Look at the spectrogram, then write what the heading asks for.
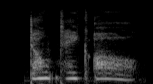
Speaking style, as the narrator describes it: whispered her neighbor, a young lady of great presence of mind

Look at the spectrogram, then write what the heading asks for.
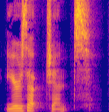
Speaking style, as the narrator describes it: Maya narrowed her gaze at Vernon and Petunia Dursley and muttered

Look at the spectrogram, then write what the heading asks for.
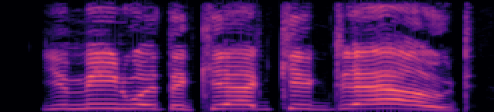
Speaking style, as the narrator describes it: would add as they roared with laughter

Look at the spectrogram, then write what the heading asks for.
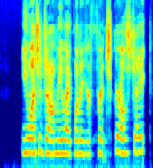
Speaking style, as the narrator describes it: Risa jokingly blurted out

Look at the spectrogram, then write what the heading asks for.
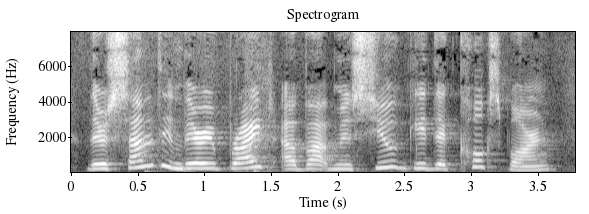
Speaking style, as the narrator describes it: she exclaimed

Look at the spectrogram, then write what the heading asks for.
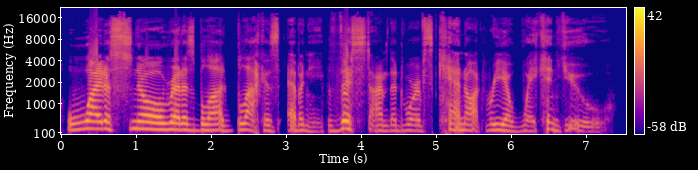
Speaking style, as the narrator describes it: looked at her with glittering eyes and laughed bitterly, exclaiming

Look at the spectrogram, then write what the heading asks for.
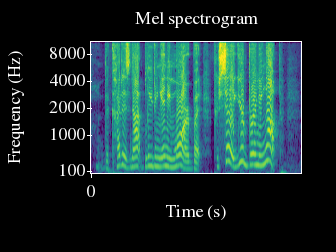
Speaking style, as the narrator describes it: Packy shouted

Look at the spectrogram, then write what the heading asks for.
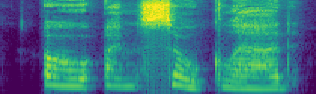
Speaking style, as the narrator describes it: Grace murmured

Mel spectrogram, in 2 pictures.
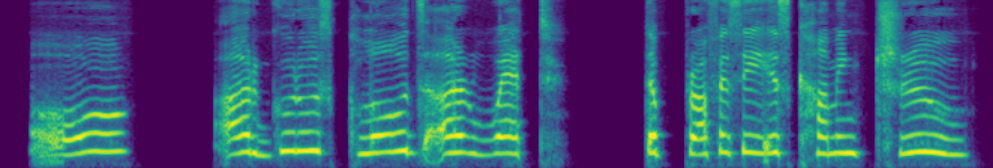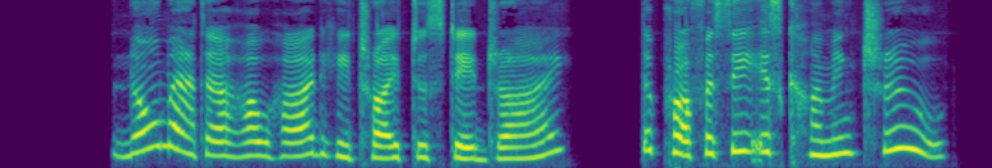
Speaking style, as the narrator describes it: wailed Pedai loudly

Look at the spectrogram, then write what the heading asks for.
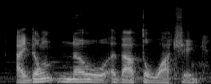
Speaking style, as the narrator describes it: Danielle said

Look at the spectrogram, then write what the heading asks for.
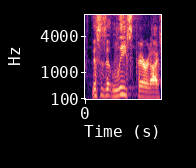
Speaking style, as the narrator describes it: replied the angel

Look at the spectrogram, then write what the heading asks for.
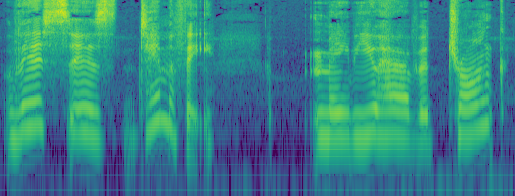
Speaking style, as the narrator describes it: she stammered

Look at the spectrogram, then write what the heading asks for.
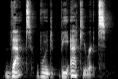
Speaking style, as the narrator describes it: Harry replied sharply

